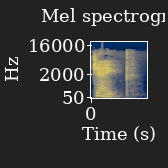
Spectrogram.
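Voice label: "jape", British English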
